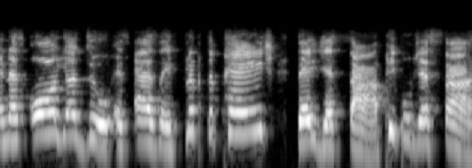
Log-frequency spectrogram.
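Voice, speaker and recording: Her pitch high and swinging very widely, a woman talks at a moderate pace with a New York accent. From New York, the Bronx. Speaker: livestream host, relationship coach. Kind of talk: live stream talk to viewers. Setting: in bed at home. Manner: animated.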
